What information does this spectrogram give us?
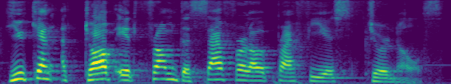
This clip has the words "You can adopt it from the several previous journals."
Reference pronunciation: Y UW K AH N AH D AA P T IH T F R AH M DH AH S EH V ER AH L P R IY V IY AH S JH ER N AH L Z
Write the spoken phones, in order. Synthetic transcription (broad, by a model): Y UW K AH N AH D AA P IH T F R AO M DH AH S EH F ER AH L P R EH F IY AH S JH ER N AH L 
